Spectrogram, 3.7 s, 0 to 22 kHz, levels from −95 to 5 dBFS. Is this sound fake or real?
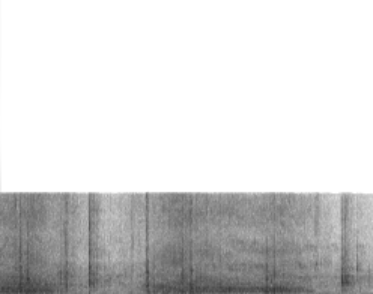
real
